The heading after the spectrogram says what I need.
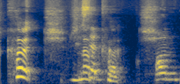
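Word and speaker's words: cwtch: said first of all she said it wrong it's cut it's kutch she's got a coach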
